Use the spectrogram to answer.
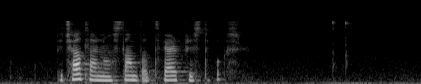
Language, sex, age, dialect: Faroese, female, 15-35, Norðurstreymoy/Eysturoy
